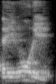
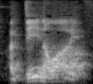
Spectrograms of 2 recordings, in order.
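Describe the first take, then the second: First: The name is said as Dainuri. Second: The name is said as Dinawari. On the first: The speaker calls it wrong. "baca selalu baca Ad-Dainuri" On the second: The speaker calls it right. "yang betul adalah Ad-Dinawari"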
